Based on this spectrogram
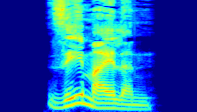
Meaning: plural of Seemeile
- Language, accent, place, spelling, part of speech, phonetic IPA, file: German, Germany, Berlin, Seemeilen, noun, [ˈzeːˌmaɪ̯lən], De-Seemeilen.ogg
